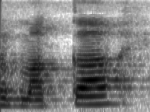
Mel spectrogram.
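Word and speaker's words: مكة: جو مکہ میں ہے۔ بکہ اور مکہ ایک ہی لفظ کے دو تلفظ ہیں، یعنی دو پروناؤنسیشنز ہیں۔ مبارکم وہدی للعالمین، برکت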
